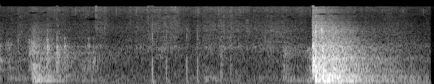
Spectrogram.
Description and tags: sonido abrir y cerrar puerta de carro grabado en parqueadero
